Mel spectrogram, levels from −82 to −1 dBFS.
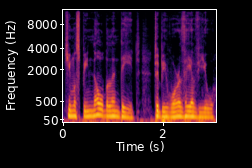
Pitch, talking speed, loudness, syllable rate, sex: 110 Hz, 195 wpm, -18 LUFS, 4.8 syllables/s, male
